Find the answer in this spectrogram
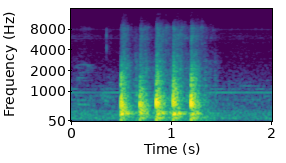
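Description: Five quick knocks on a door, a sharp rapid series about half a second in.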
